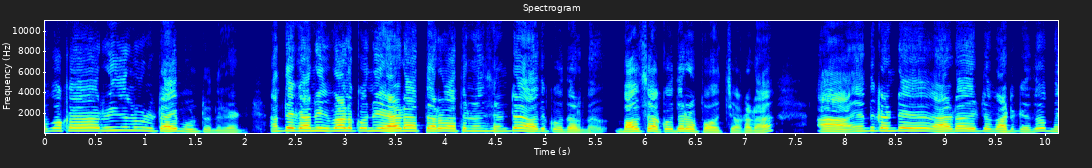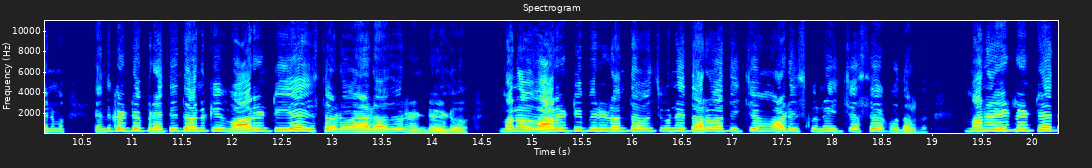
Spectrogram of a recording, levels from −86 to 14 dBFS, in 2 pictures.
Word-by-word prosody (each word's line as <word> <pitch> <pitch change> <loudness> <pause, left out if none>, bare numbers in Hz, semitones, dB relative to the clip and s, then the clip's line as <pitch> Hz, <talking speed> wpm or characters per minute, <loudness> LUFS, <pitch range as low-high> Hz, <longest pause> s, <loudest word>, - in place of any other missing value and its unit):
ఒక 265 - -8 0.4
reasonable 305 -2 -6
time 230 +1 +3
ఉంటుంది 195 -7 -11
లెండి. 120 -7 -11 0.3
అంతేకాని 265 +1 +4
ఇవాళ 270 +1 +4
కొన్ని 265 +1 -1
ఏడాది 260 +1 +3
తర్వాతనేసంటే 245 0 -1
అది 230 +1 -1
కుదరదు, 180 -6 -5 0.3
బహుశా 225 +3 +3
కుదరకపోవచ్చు 205 - -2
అక్కడ. 145 0 -6 0.7
ఆ! - - +5 0.3
ఎందుకంటే, 270 +1 -1 0.4
ఏడాది 240 +1 -1
వాటికే 200 +1 -2
ఏదో 245 +6 -4
మినిమమ్ 220 -1 -10 0.3
ఎందుకంటే 255 +3 0
ప్రతి 225 +2 -1
దానికి 260 +1 0 0.2
వారంటీయే 255 +4 +4
ఇస్తాడు. 240 -2 -2 0.2
ఏడాదో, 220 +1 +2
రెండేళ్ళో. 185 -4 -3 0.5
మనం 250 +2 +2 0.2
వారంటీ 260 +3 +6
పీరియడ్ 265 -1 -2
అంతా 255 +2 -3
ఉంచుకొని 255 +1 -9 0.2
తర్వాత 245 +1 +2
ఇచ్చే 250 +3 -1 0.2
వాడుకొని 235 +1 -2
ఇచ్చేస్తే 225 +4 -3
కుదరదు. 150 -9 -6 0.5
మనం 260 +2 +2
ఏంటంటే 280 0 -1
245 Hz, 120 wpm, -23 LUFS, 220-260 Hz, 0.7 s, వారంటీ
